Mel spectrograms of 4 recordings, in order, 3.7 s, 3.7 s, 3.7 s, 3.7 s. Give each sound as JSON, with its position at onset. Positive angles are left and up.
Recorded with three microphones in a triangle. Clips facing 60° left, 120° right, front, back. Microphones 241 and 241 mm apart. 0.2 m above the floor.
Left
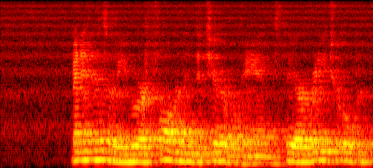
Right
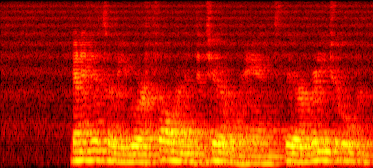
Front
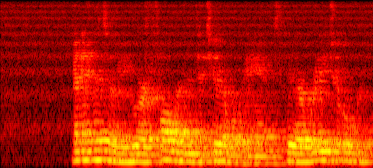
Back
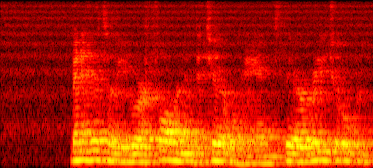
{"t": 0.7, "sound": "a man speaking", "azimuth_deg": -160, "distance_m": 4.5}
